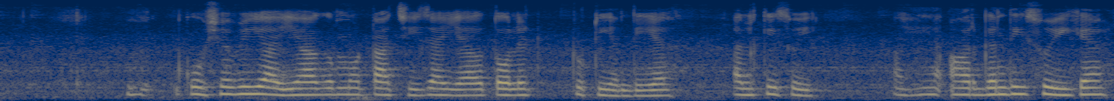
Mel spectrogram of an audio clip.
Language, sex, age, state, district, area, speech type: Dogri, female, 30-45, Jammu and Kashmir, Samba, rural, spontaneous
